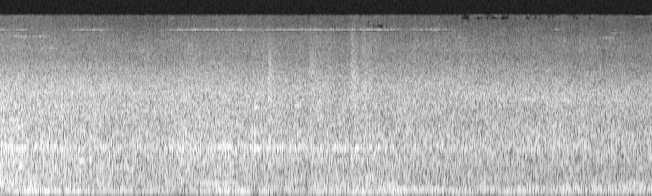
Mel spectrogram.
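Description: Steady low rumble of street traffic, with engines running nearby.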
